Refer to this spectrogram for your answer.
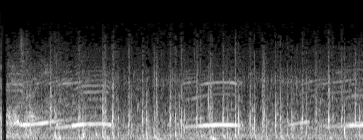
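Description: Several cattle moo in long, drawn-out calls over a busy background of hooves and movement, the lowing repeating every second or two as men herd them onto a bridge by a riverbank.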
